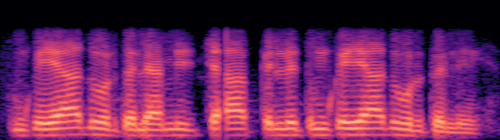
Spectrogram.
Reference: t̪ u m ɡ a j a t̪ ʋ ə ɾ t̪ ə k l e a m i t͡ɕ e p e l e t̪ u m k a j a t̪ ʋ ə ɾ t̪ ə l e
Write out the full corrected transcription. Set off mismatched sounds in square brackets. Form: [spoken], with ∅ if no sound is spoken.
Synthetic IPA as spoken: t̪ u m [k] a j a [d̪] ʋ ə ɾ t̪ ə [∅] l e a m i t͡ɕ [a] p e l e t̪ u m k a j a [d̪] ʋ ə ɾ t̪ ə l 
